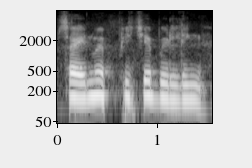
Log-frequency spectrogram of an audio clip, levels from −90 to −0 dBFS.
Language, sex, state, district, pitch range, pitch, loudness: Hindi, male, Karnataka, Bangalore, 135-160 Hz, 150 Hz, -17 LUFS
